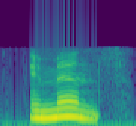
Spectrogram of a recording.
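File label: "immense", English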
